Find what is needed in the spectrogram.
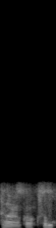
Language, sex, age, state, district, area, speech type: Assamese, male, 45-60, Assam, Golaghat, rural, conversation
